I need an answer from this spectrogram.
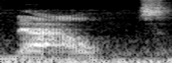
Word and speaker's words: knout: See, now I am actually going to briefly take the moment and look up what the hell Cool, you don't pronounce the K, it is just knout, and it's a heavy scourge-like whip.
